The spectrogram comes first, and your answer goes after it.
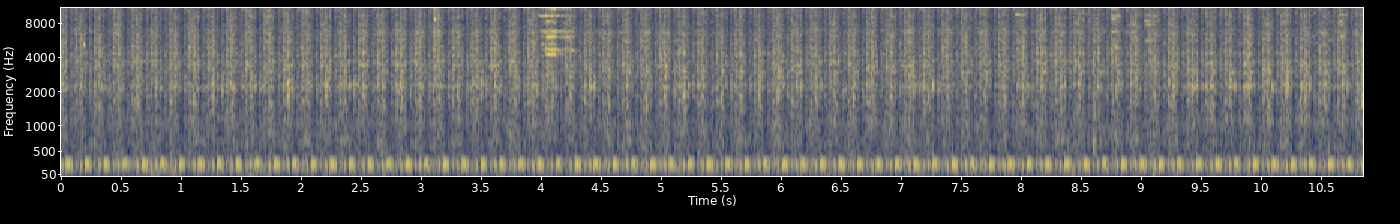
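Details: Mitsubishi L300 FB diesel idling after a hard-starting fix (injection pump replaced after it stopped supplying diesel, messy wiring, starter, alternator and grounded ignition switch sorted): even clatter about two beats a second, steady, no misses or knocks; healthy idle.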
